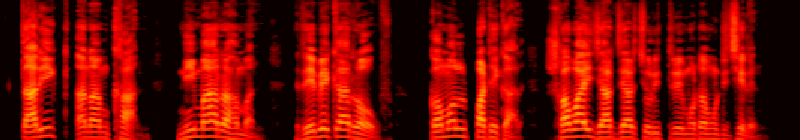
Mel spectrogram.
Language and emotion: Bengali, neutral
